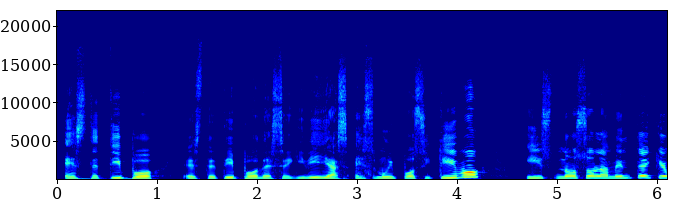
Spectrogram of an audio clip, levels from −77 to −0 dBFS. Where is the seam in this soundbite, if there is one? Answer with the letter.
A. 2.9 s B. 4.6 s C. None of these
A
